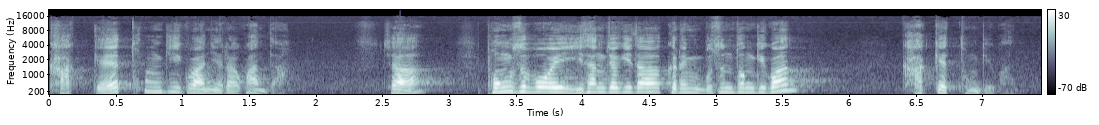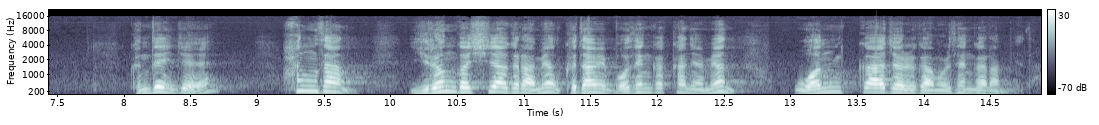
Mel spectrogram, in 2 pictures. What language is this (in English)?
Korean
